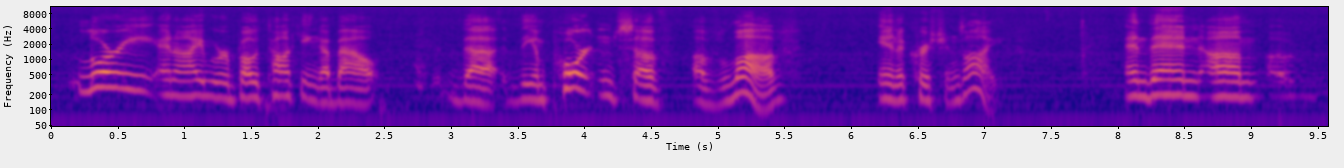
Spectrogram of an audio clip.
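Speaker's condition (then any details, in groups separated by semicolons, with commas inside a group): No condition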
